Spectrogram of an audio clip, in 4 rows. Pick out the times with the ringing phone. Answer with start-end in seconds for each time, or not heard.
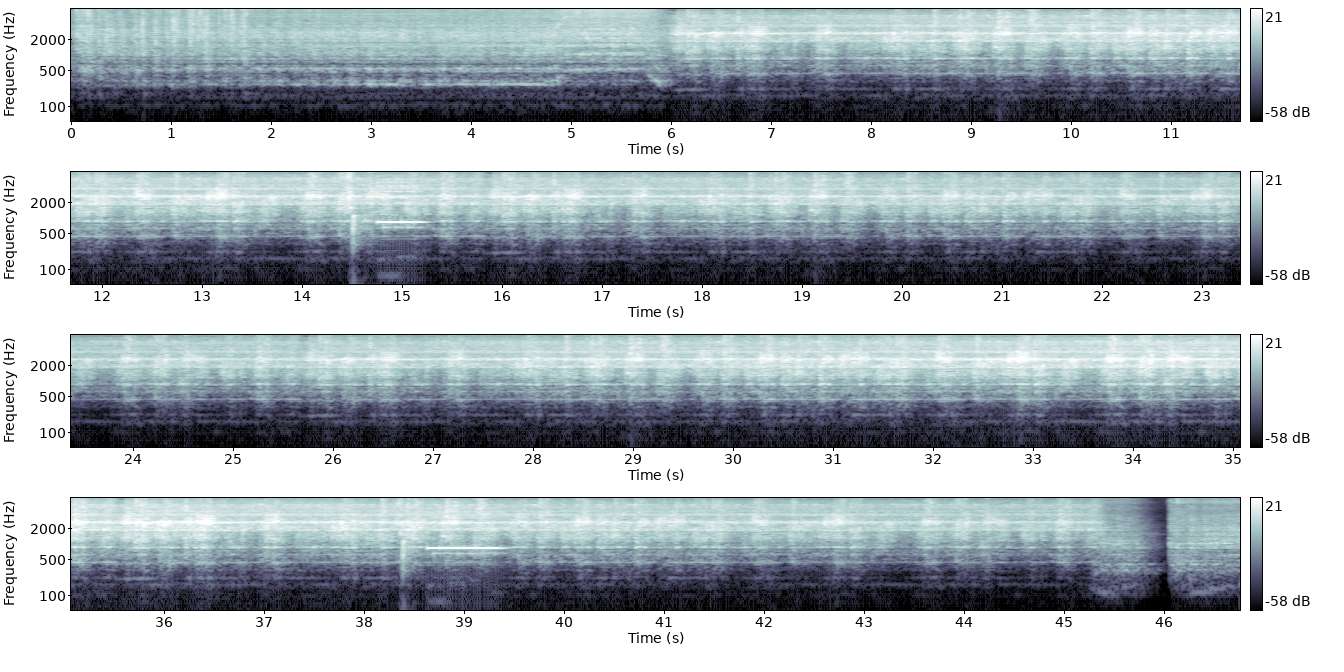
14.4-15.2, 38.3-39.4.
